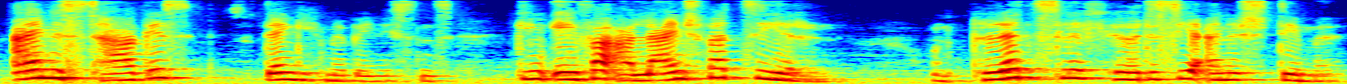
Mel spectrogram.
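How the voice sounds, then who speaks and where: A woman's voice: on the high side, lively intonation, unhurried, darkish tone, breathy edge. A woman acting a young girl in a children's radio play, earnestly retelling a Bible story to a boy.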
